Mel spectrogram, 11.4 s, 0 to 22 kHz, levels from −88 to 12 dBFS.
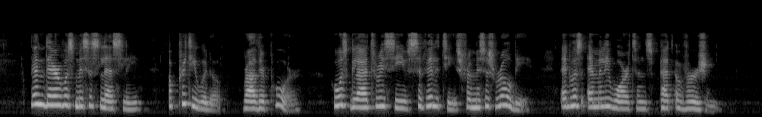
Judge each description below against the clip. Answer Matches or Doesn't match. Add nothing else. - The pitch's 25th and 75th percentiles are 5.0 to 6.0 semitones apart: Matches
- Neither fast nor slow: Doesn't match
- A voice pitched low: Doesn't match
